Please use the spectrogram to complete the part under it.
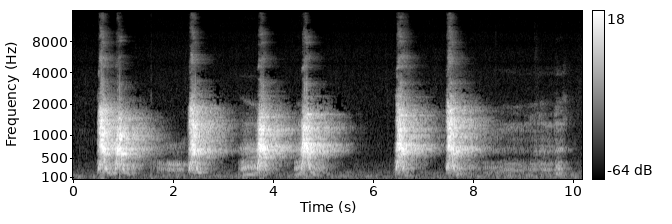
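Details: Harry, a Yorkshire Terrier, barking at a Christmas stocking: sharp, loud barks, singly and in quick pairs, each trailing into a short rough tail, with pauses of one to two seconds.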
